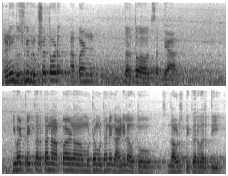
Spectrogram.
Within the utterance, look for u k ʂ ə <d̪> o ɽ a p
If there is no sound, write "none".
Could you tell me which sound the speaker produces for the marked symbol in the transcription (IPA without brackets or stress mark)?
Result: t̪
